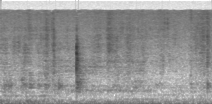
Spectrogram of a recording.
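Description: Gloved hands handling and turning over a bracer armor piece, with faint handling noise and one light click about three-quarters of a second in, over a steady low hum.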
